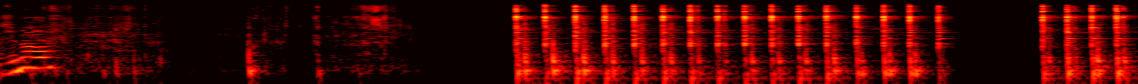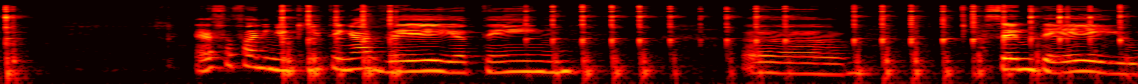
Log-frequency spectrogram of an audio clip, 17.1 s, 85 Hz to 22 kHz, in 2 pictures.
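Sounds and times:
whisk clicking against steel bowl: 0:03.9 - 0:07.2, 0:07.8 - 0:08.8, 0:10.6 - 0:11.8, 0:12.4 - 0:17.0.

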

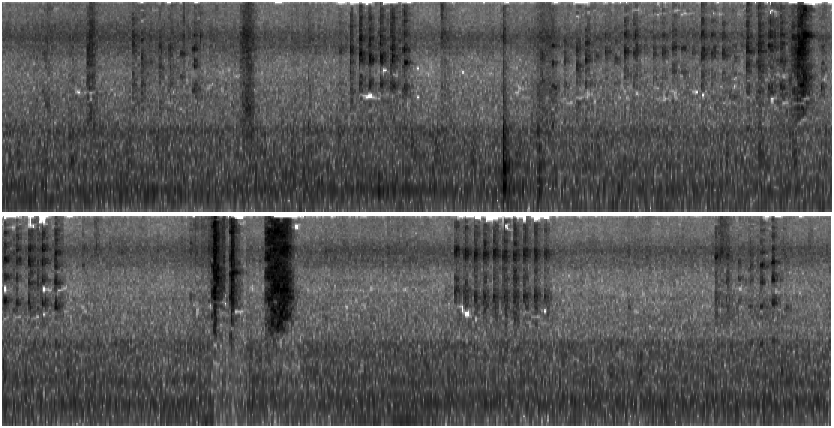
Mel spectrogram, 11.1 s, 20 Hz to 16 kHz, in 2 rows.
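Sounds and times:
lovebirds chirping: 0:00.6 - 0:06.1, 0:06.8 - 0:07.6, 0:08.5 - 0:11.0
sharp bird calls: 0:02.2 - 0:02.9, 0:03.6 - 0:06.0, 0:06.9 - 0:07.6, 0:08.5 - 0:09.3, 0:10.3 - 0:10.9.

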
